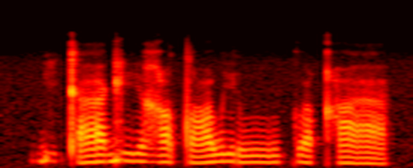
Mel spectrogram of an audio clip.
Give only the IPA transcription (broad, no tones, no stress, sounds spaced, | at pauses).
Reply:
ɠ i̤ kʼ a ɡ iː ʁ ʌ tˤ a w i ɾ uː k o qʰ a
